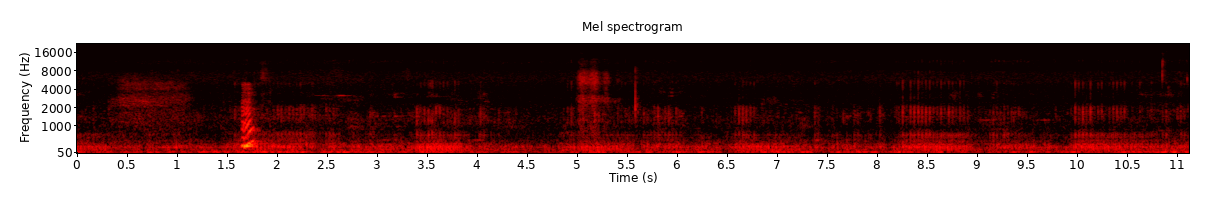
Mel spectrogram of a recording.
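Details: House cat with a quiet, steady low purr running throughout, a sharp short sound near the start, and faint background rustling.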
